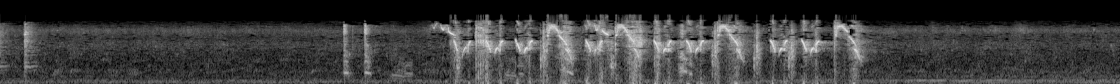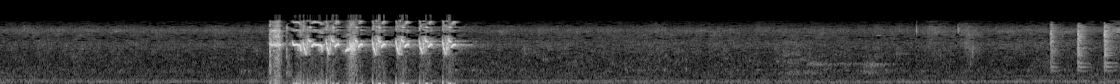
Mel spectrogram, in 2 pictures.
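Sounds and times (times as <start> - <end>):
starling or myna song: 4.3 - 8.7, 13.9 - 16.0.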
